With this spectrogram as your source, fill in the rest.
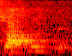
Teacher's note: with the word ‘soften’ [ˈsɒfn̩], you know, I’ve hardly ever heard anybody put the [t] in.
